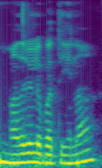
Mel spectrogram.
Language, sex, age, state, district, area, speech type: Tamil, male, 18-30, Tamil Nadu, Tiruvannamalai, urban, spontaneous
